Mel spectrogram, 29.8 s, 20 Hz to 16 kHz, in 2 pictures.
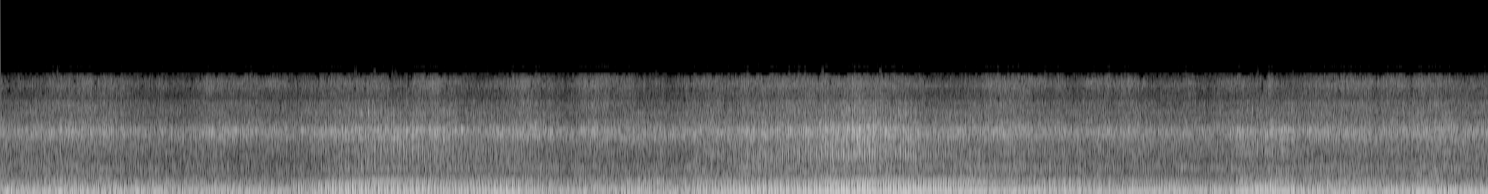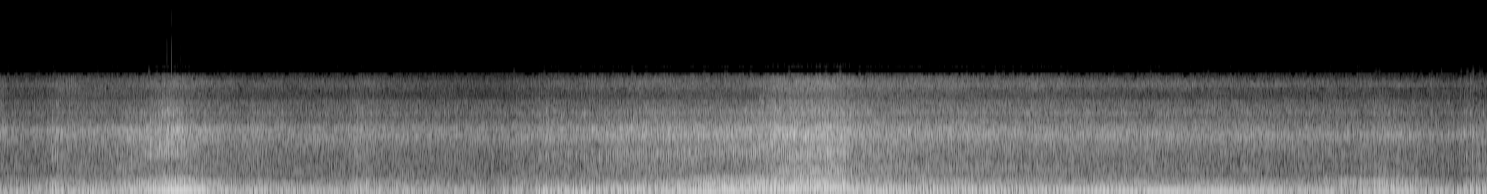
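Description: Harley-Davidson Sportster 883R's air-cooled V-twin running at low road speed, revving up briefly about halfway through and again in a longer rise a few seconds later.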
